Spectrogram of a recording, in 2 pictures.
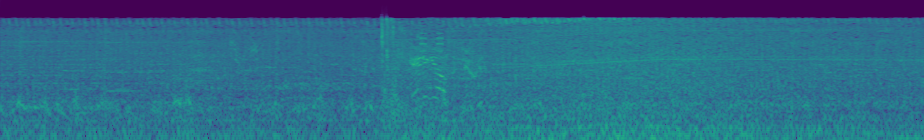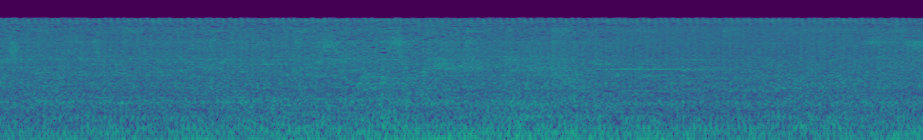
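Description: A helicopter's rotor thumps and roars steadily.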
